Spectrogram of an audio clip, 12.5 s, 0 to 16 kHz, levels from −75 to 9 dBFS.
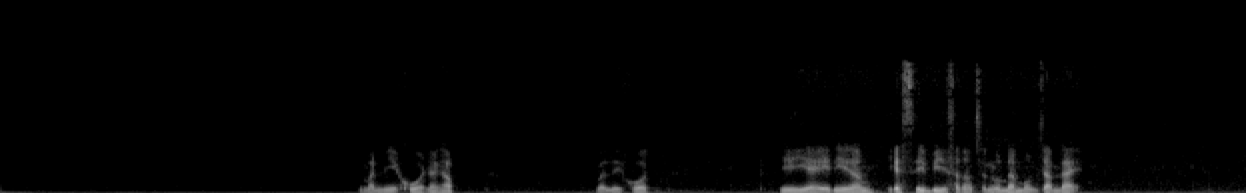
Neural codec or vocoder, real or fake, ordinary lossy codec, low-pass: codec, 24 kHz, 0.9 kbps, WavTokenizer, medium speech release version 2; fake; MP3, 48 kbps; 10.8 kHz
